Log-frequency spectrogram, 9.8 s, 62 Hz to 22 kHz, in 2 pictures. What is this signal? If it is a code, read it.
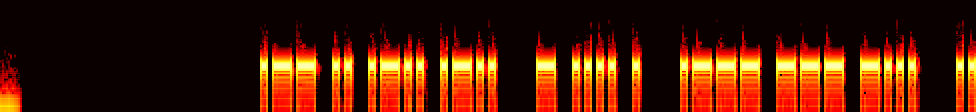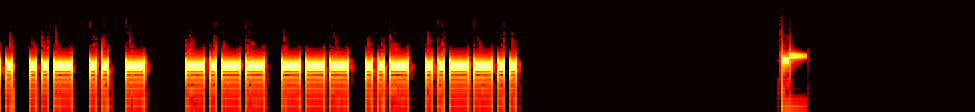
Morse code, heard as a keyed tone, about 40 wpm, 700 Hz. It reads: WILL THE JOB SUIT YOU?
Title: Sentences from Top 1600 Words 40wpm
